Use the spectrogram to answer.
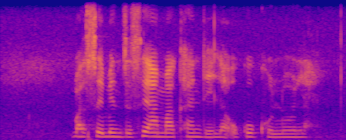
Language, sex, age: Xhosa, male, 19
